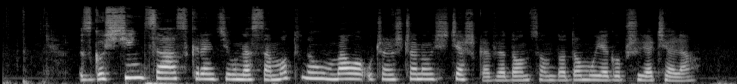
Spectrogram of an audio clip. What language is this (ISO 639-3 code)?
pol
